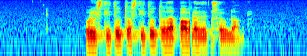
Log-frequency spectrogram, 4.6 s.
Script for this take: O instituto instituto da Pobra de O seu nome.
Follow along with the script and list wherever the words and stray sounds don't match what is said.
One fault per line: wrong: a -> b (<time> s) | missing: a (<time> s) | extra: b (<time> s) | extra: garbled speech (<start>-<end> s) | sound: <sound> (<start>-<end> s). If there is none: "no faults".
sound: dropout (2.8-2.9 s)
